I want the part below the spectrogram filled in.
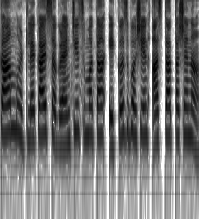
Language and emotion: Goan Konkani, neutral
